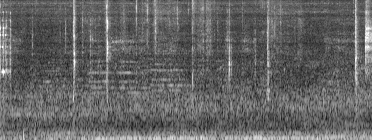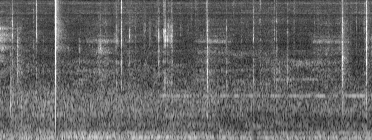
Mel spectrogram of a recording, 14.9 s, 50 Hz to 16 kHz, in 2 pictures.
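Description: Scattered light clicks and taps of metal engine parts being handled at a DT466's high-pressure oil rail, with one sharper click about eight and a half seconds in, over a steady low hum.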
